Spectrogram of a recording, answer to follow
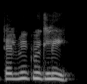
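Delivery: ordinary talk, nothing marked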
